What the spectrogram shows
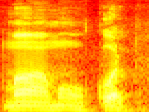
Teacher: Nah, adapun men ditambah pukul menjadi memukul. Eh, fonem p luluh kepada n menjadi m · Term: peluluhan fonem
